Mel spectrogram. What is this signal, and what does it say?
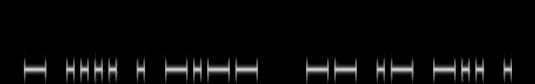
Morse code, heard as a keyed tone, about 17 wpm, 700 Hz. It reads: THEY MADE
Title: Sentences from Top 200 Words and Abbreviations 17wpm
